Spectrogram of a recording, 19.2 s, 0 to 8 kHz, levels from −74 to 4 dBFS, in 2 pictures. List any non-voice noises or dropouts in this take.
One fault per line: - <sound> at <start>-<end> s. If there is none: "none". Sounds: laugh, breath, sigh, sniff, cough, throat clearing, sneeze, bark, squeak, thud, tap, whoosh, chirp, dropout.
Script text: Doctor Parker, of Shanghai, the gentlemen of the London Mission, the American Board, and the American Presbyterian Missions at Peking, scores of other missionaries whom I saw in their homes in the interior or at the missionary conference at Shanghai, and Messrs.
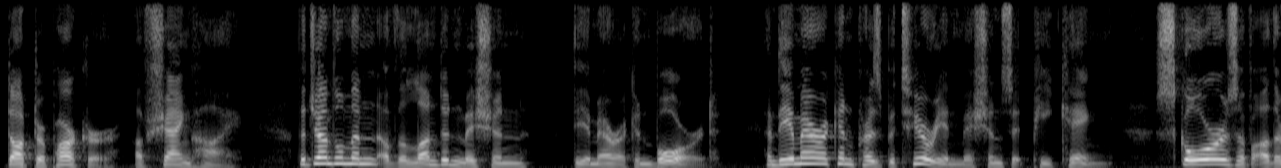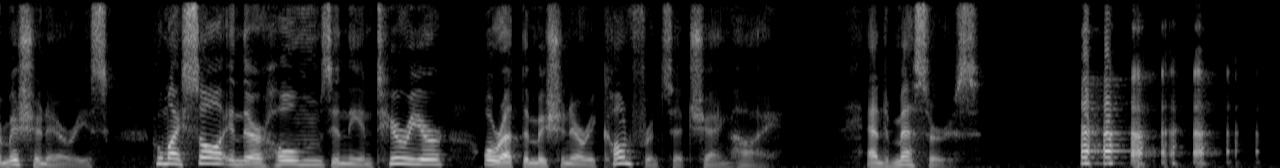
- laugh at 17.7-19.1 s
